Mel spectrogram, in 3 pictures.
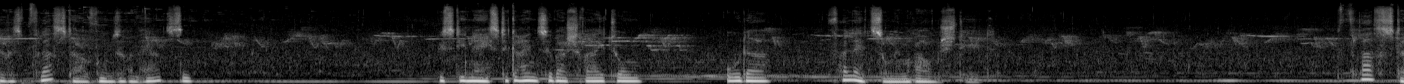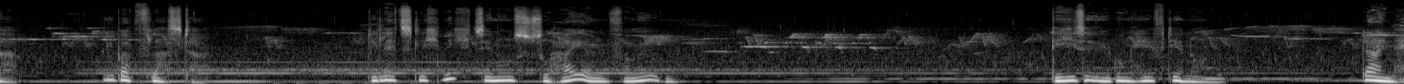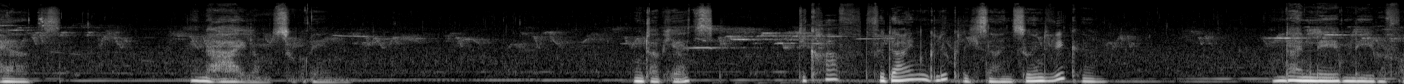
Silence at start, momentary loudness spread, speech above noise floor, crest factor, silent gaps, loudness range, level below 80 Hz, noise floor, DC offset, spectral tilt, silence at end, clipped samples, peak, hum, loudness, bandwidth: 0 s; 24 LU; 28 dB; 18 dB; none; 12 LU; -64 dBFS; -46 dBFS; under 0.1%; -5.5 dB/octave; 0 s; under 0.1%; -2 dBFS; none; -19 LUFS; 16.5 kHz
